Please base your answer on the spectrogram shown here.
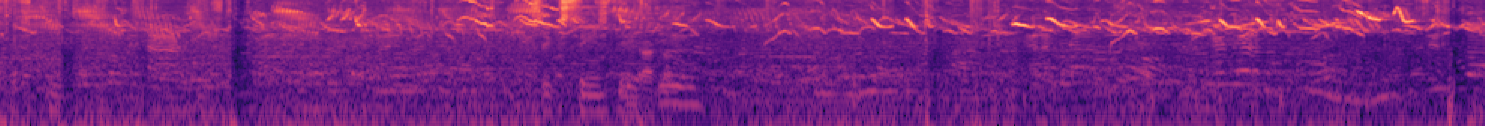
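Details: Towa towa (chestnut-bellied seed finch) in a singing race at Lusignan bird ground, Guyana, two caged birds competing; rapid high chirps and twittered phrases repeat throughout, over loud crowd chatter, speech and low rumble.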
